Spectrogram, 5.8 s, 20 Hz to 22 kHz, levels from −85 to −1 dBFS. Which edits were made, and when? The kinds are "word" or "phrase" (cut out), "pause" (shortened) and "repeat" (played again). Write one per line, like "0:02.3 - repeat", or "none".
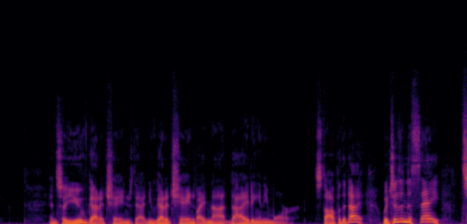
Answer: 0:02.4 - word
